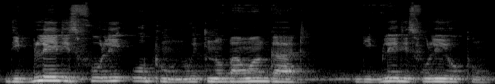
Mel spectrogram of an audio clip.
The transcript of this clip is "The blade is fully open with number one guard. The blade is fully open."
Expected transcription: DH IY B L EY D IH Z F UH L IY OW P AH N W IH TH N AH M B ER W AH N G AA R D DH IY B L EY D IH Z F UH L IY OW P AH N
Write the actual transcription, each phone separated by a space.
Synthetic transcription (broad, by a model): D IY B L EY D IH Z F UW L IY OW P AH N W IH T N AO B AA W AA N G AA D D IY B L EY D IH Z F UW L IY OW P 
